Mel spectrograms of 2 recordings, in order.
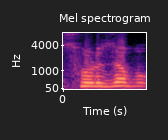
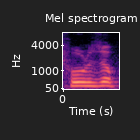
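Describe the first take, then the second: First: It begins with a plain s sound. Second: It begins with an sh sound. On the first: The speaker calls it wrong. "আর দন্তস্ব এখানে তো সূর্য পড়ছি না" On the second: The speaker calls it right. "আমরা আমরা সূর্য পড়ছি"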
